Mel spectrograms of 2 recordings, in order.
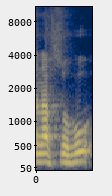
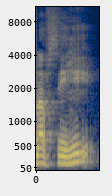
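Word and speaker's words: نفسُهُ: Kenapa dibaca nafsuhu? Ini nih yang dimaksud taukid tu ini nih. Karena ini dibacanya u. Kenapa dibaca u? Bukan nafsihi bukan nafsahu. Kenapa? Karena muakadnya juga mar marfu.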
